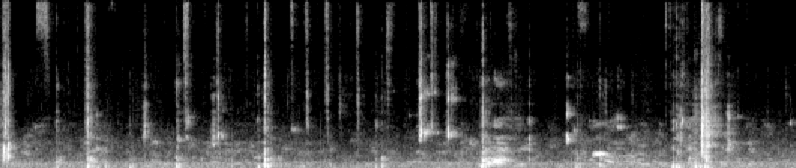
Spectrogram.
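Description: A tennis ball bounced on an indoor hard court about every half second before a serve, then a rally of racket strikes and ball bounces, with several loud hits close together near the end. A brief voice sounds once, mid-rally.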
